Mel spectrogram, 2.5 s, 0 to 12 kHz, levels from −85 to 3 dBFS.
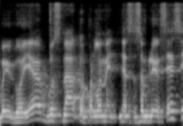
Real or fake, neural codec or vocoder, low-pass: fake; autoencoder, 48 kHz, 32 numbers a frame, DAC-VAE, trained on Japanese speech; 10.8 kHz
